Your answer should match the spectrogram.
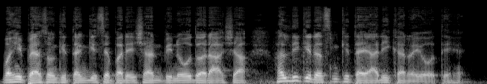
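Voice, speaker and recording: A man's voice: low voice, moderate pace, soft background music. A man giving scripted storytelling narration for a cartoon.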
